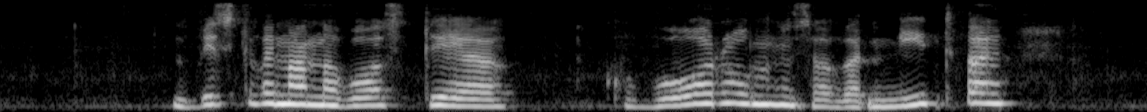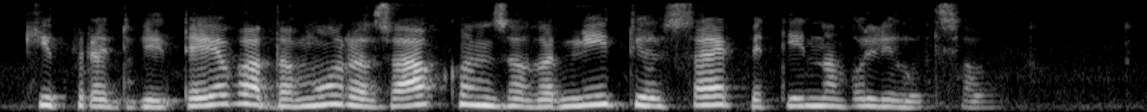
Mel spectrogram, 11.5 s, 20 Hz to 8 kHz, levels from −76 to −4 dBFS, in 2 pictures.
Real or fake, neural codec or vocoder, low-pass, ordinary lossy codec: fake; codec, 24 kHz, 3 kbps, HILCodec; 7.2 kHz; none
